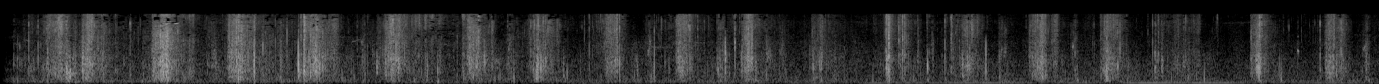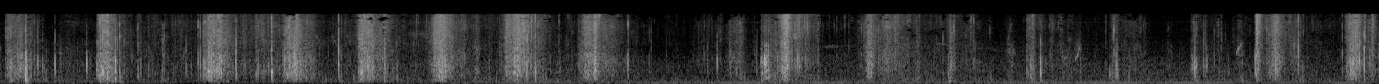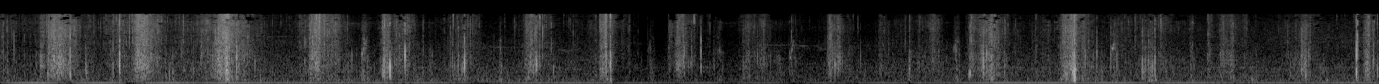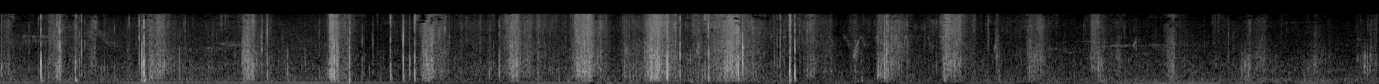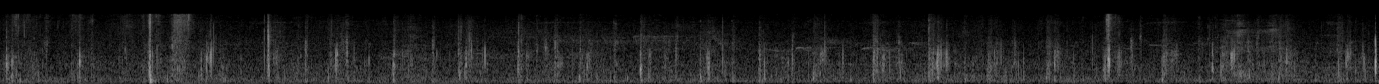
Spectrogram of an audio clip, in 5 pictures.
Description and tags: Forrest Birds Walking through leaves and on path Skodsborg06 TBB
Field recordings in a forrest north of Copenhagen, Denmark.
walking, path, birds, forrest, leaves, Rustling, through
